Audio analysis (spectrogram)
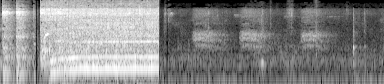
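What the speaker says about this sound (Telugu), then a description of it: "దీంట్లో కొబ్బరి పౌడర్ యాడ్ చేసి మిక్సీ పట్టుకున్నాము" Mixer grinder whirring loudly for under two seconds as it grinds coconut powder into a paste, then cutting off, leaving crows cawing in the background.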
